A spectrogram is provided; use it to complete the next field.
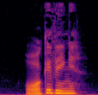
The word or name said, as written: rokkevinge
